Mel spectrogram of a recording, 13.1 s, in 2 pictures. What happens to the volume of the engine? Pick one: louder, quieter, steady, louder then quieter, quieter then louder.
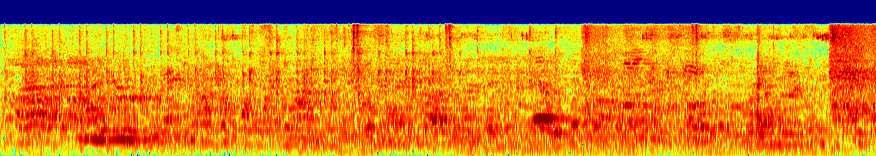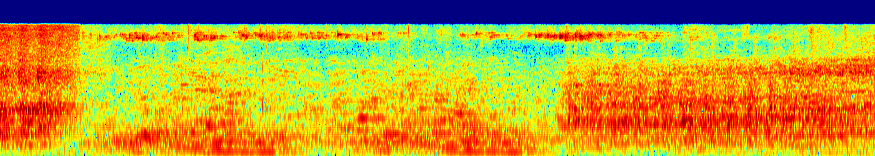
louder.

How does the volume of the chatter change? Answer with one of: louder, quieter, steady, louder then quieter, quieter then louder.
quieter.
